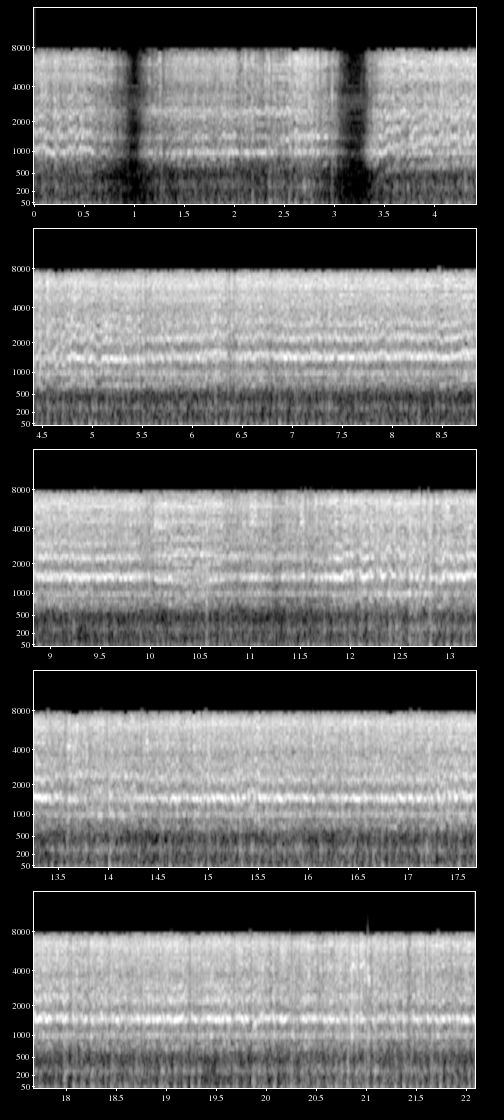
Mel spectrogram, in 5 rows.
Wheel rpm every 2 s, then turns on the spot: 90, 90, 150, 190, 200, 200, 190, 190, 200, 190, 200.
none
